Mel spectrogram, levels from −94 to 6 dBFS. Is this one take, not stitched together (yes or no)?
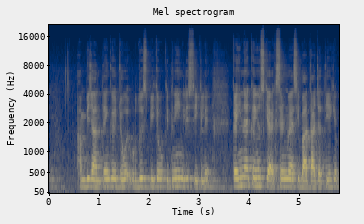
yes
